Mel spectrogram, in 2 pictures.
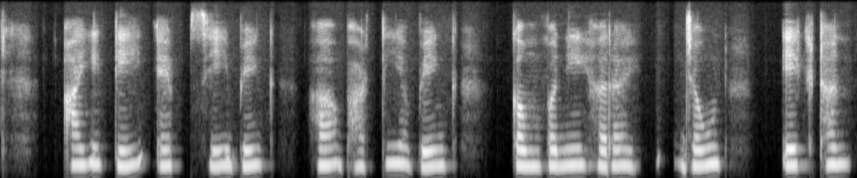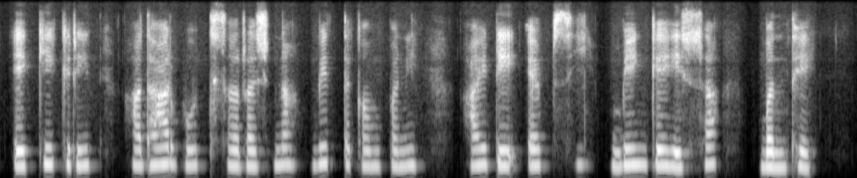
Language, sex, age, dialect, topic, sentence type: Chhattisgarhi, female, 25-30, Eastern, banking, statement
